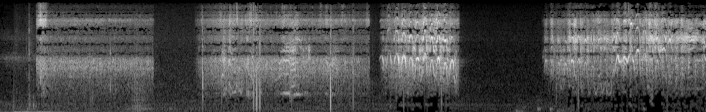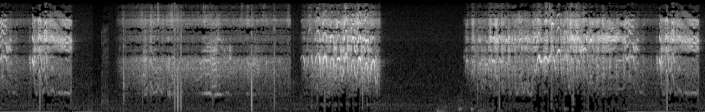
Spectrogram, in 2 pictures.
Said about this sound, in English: And so if you'll bear with me, I have a, of course, because people love river otters, there's a clip here of just some of the different various vocalizations that North American river otters will make.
